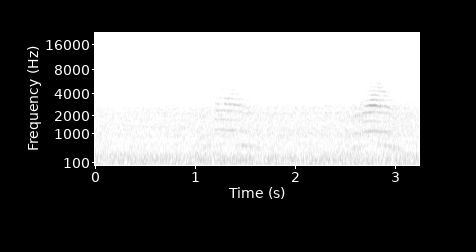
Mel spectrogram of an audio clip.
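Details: Young cat Ao, nervous during a veterinary hospital visit, lets out two drawn-out, arching meows about a second apart, set against a constant low rumbling background while a person asks the cat to put its head in.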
